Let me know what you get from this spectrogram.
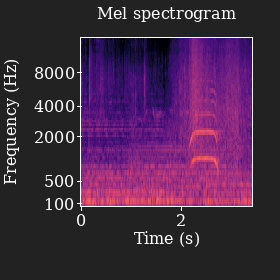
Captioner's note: woman screams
